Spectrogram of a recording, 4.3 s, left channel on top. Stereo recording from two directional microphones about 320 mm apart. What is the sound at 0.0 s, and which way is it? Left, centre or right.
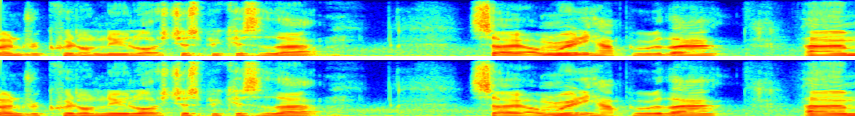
Speech, centre.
